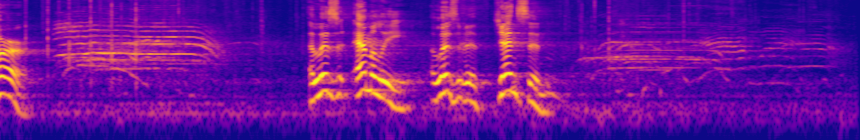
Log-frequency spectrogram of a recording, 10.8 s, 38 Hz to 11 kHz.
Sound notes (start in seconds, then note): 0.6 crowds cheers and applauds; 7.2 crowds cheers and applauds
